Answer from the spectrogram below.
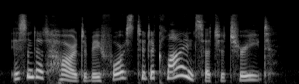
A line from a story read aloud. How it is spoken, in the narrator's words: I exclaimed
